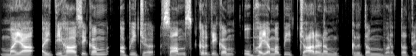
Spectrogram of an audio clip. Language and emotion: Sanskrit, neutral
